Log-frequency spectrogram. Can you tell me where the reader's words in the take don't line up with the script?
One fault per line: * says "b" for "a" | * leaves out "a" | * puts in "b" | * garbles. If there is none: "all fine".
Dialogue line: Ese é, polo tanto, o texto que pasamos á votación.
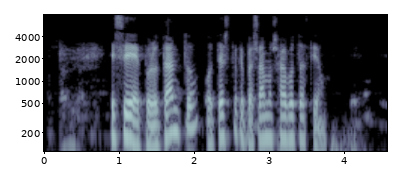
all fine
